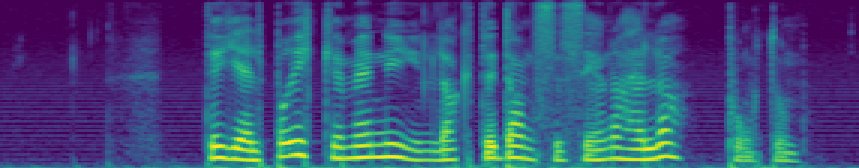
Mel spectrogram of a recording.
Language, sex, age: Norwegian, female, 45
